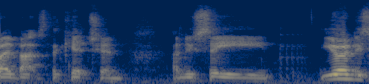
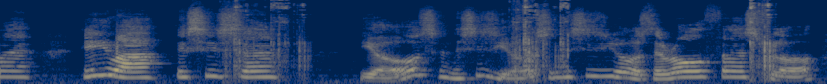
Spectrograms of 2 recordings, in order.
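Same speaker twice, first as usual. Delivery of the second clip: put-on high, thin old lady voice; fussy elderly landlady showing rooms; very old woman; 10 semitones higher than usual. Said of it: "June sort of comes in and goes".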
